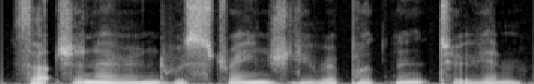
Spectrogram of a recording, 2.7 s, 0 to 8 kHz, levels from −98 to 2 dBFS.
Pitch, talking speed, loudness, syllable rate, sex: 125 Hz, 180 wpm, -21 LUFS, 5.1 syllables/s, female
